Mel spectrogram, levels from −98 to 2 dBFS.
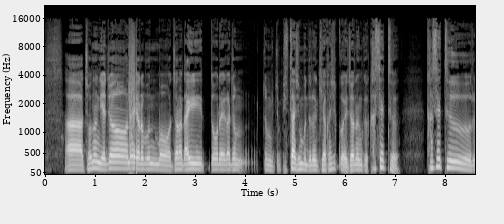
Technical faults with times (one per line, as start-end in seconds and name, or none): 1.67-1.83 loose connector crackle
